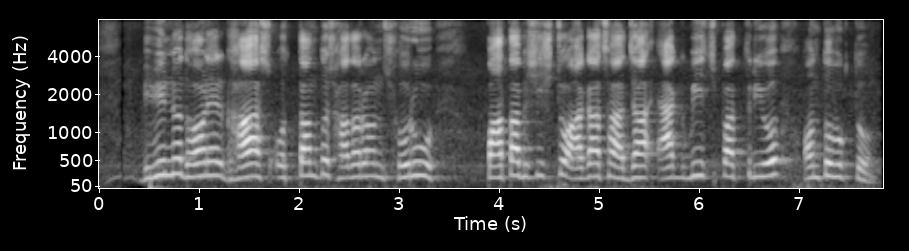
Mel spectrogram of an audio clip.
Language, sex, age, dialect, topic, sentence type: Bengali, male, 25-30, Northern/Varendri, agriculture, statement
